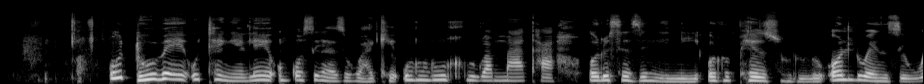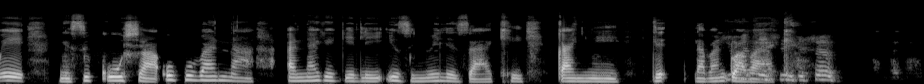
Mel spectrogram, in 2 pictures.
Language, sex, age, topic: North Ndebele, male, 50+, health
